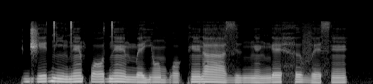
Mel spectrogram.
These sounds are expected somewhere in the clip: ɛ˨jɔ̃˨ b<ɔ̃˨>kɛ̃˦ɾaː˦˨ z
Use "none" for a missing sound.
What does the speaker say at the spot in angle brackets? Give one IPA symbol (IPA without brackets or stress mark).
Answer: ɔ˨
